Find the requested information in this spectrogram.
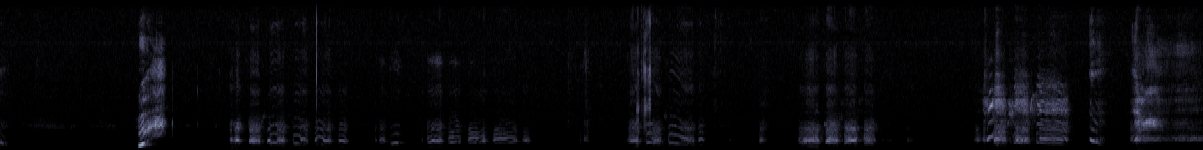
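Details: Six-month-old boy with hiccups, just after a diaper change and before a nap, gives a sharp hiccup-like catch, then babbling and giggly laughter at fake hiccups in a quiet room: infant hiccups.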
